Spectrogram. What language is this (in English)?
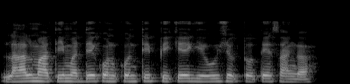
Marathi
